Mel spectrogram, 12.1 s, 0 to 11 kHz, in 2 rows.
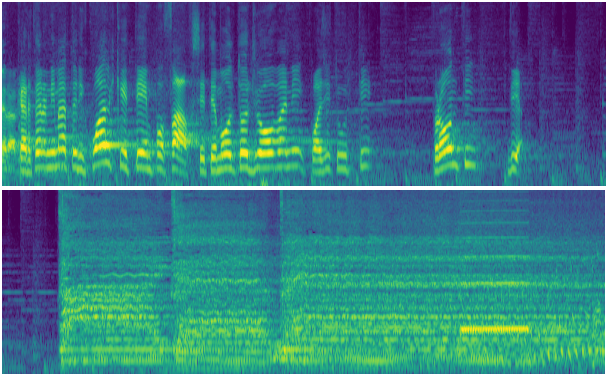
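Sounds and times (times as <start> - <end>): cartoon theme music: 6.6 - 12.0.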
